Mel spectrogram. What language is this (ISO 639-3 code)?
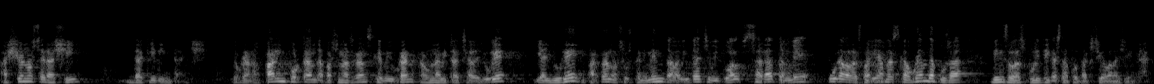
cat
